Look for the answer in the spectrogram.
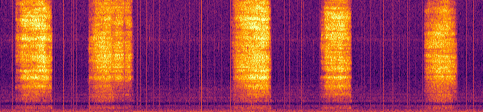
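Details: Wild barn owl nestlings in a monitored nest box, fed by their mother; harsh broadband hissing screeches about half a second to a second long, five in ten seconds, over a steady low hum.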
